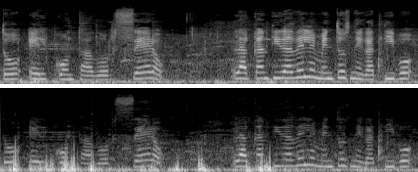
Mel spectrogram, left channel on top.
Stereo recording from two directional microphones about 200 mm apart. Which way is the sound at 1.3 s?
30° left (ahead or behind).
